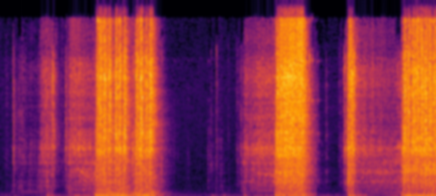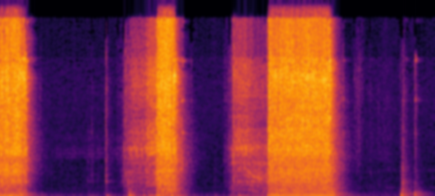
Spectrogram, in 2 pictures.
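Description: A DeWALT angle grinder with a newly replaced power cord runs in several short bursts, each a loud, close motor whine that spins up, holds for about a second and winds down, separated by quiet pauses.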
